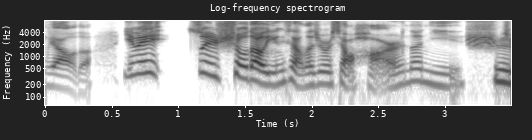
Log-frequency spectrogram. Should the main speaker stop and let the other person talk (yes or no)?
yes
